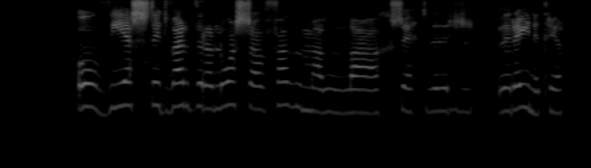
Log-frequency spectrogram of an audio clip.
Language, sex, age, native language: Icelandic, male, 11, Icelandic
